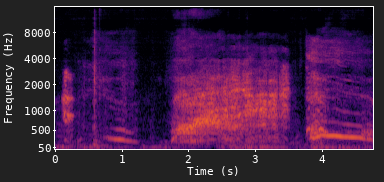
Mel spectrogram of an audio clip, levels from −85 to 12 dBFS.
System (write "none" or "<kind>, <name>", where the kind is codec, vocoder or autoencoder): codec, DAC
